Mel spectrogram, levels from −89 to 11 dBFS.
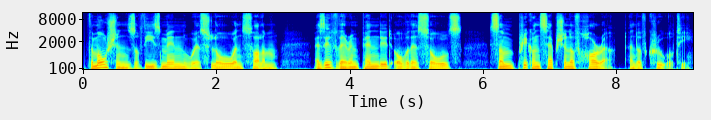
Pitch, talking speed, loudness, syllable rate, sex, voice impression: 105 Hz, 150 wpm, -19 LUFS, 4.6 syllables/s, male, very masculine, very adult-like, thick, tensed, very powerful, slightly dark, soft, slightly muffled, fluent, slightly raspy, cool, intellectual, refreshing, slightly sincere, very calm, mature, very friendly, very reassuring, very unique, slightly elegant, wild, sweet, slightly lively, kind, modest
